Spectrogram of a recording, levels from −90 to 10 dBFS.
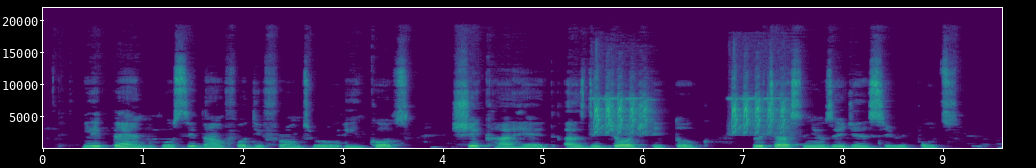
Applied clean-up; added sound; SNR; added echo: classical method log-MMSE.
